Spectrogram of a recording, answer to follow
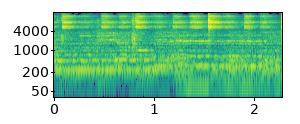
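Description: Electric slide guitar in open D tuning, a Teisco, playing held notes that glide between pitches, with a tambourine shaken and struck on a steady beat.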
